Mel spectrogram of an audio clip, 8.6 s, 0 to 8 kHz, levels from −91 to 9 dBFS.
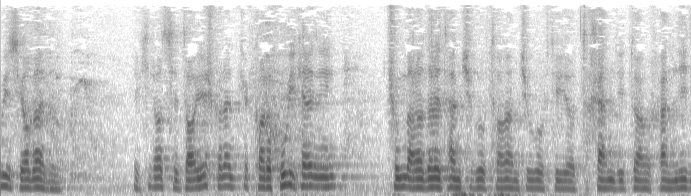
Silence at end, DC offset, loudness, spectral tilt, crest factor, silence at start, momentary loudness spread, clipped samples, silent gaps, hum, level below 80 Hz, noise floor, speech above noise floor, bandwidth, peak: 0 s; under 0.1%; -30 LUFS; -7.5 dB/octave; 16 dB; 0 s; 17 LU; under 0.1%; none; none; -56 dBFS; -54 dBFS; 25 dB; 7.6 kHz; -14 dBFS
